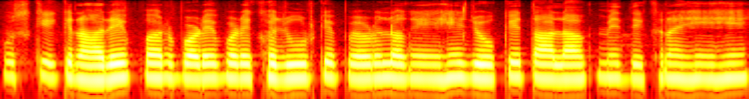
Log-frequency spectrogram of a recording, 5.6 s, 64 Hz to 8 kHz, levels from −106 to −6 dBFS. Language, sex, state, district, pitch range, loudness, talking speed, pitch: Hindi, female, Madhya Pradesh, Bhopal, 175-185 Hz, -16 LUFS, 170 wpm, 180 Hz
